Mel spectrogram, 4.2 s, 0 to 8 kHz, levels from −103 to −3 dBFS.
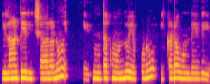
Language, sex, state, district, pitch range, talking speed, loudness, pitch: Telugu, female, Telangana, Nalgonda, 205-230 Hz, 100 wpm, -16 LUFS, 215 Hz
